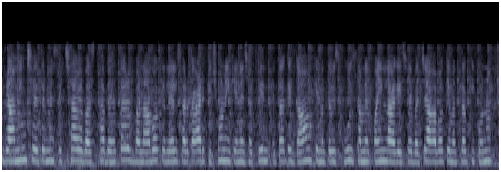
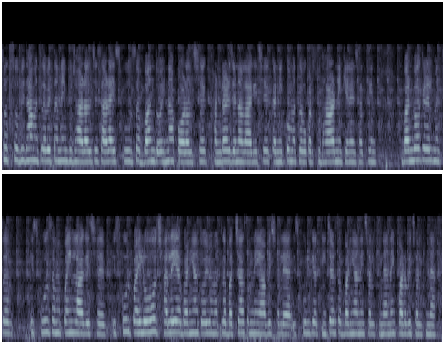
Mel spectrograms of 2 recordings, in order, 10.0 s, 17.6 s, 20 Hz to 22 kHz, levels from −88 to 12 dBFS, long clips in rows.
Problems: constant background noise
